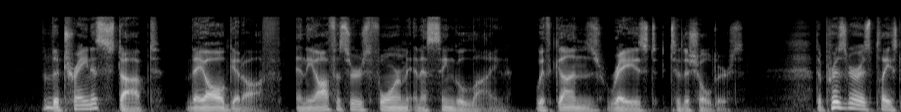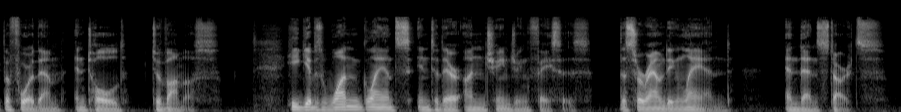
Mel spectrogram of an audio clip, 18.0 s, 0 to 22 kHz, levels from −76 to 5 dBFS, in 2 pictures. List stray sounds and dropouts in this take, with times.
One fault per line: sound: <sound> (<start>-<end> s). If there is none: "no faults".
no faults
